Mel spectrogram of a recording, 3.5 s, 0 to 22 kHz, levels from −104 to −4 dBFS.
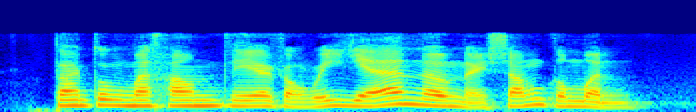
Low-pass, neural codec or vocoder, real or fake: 7.2 kHz; codec, 16 kHz, 0.5 kbps, FunCodec, trained on LibriTTS, 25 frames a second; fake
